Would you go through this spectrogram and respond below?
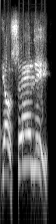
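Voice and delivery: high, urgent call for Sandy. Retold or imitated. Summoning Sandy to deal with the woman, high urgent call. Calling friend for help.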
